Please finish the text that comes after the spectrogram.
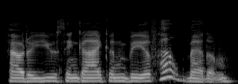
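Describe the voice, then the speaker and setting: A woman's voice: low-pitched, moderate pace, no echo, natural voice. A woman voicing a courteous young male receptionist who speaks formally and firmly. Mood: polite, firm.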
